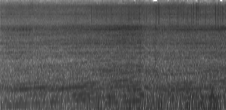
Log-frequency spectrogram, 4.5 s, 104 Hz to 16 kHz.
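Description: Single-cylinder engine of a Honda CBR150R motorcycle accelerating: its pitch climbs, drops once near the middle as it shifts up, then climbs again, growing louder, with wind noise on the microphone.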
